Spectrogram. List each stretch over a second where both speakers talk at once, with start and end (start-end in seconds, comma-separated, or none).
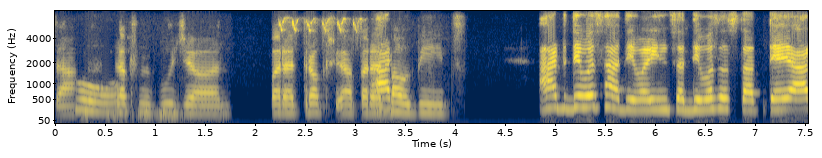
none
